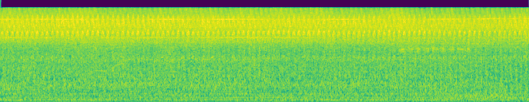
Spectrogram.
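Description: Light two-bladed helicopter running on the ground with its rotors turning, a steady, unbroken engine and rotor sound.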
